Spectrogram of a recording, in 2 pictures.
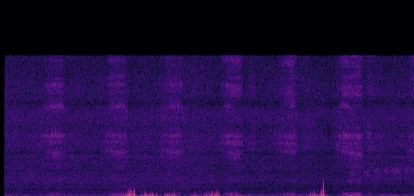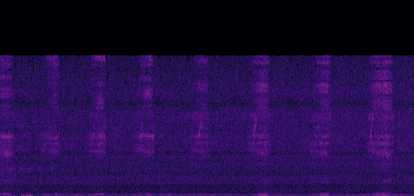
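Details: Sleeping guard dog snoring: low snorting, rumbling breaths, loudest at first, then settling into quieter noisy breathing.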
